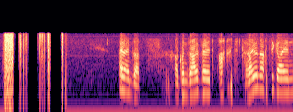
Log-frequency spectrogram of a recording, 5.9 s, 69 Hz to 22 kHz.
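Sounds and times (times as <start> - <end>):
bursts of static clicks: 0.1 - 1.4
speech: 2.4 - 2.9, 3.5 - 5.8.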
